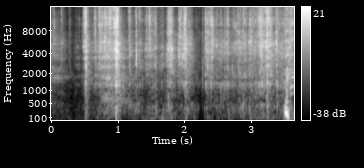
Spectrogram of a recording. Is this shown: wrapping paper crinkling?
yes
